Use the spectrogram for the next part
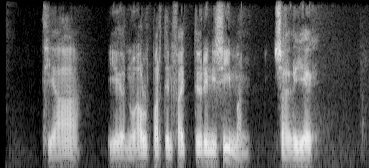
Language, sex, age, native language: Icelandic, male, 20-29, Icelandic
